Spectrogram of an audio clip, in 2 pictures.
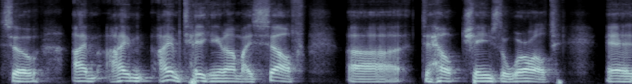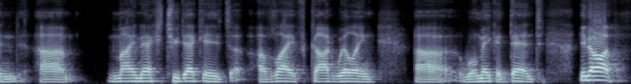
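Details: Life-long stuttering in an adult man, which he describes as a neurological condition that gets tougher when he is tired.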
